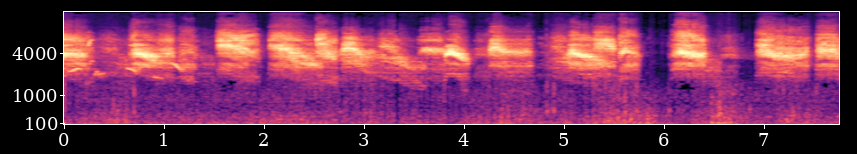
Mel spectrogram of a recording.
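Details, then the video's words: Very noisy juvenile and adult common starlings on 28 May 2016: a rapid series of harsh, scratchy squawks and hisses, with a few whistled notes between them. "Vocal juvenile starlings"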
